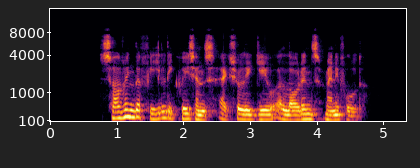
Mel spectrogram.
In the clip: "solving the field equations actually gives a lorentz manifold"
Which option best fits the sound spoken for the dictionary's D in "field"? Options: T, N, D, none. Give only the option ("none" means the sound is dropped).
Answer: D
